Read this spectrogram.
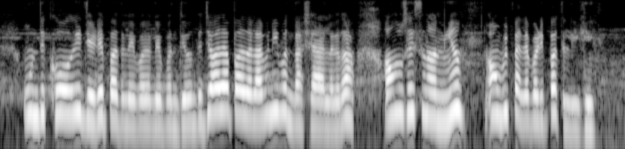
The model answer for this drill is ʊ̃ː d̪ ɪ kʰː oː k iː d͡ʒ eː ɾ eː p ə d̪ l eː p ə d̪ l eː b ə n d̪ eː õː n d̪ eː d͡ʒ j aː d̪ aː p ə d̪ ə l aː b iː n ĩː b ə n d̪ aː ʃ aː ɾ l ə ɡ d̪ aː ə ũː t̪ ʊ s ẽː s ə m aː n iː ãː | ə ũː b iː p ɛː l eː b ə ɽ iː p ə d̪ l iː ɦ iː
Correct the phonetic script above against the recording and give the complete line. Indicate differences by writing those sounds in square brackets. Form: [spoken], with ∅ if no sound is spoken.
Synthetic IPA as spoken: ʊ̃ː d̪ ɪ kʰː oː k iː d͡ʒ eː [ɽ] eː p ə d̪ l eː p ə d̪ l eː b ə n d̪ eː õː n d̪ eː d͡ʒ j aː d̪ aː p ə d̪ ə l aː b iː n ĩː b ə n d̪ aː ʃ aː ɾ l ə ɡ d̪ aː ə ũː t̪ ʊ s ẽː s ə [n] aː n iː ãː | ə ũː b iː p ɛː l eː b ə ɽ iː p ə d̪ l iː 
